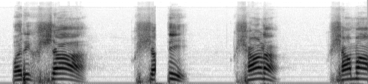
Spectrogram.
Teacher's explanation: उसका सही उच्चारण है क और श का मेल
